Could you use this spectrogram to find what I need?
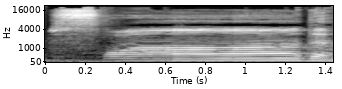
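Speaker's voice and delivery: صاد with a heavy s and long rounded aw vowel; loud, slow, heavy صاد; full-mouthed صاد. Shown as a demonstration. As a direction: fill the mouth and hold صاد. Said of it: "صاد کو پر کر کے پڑھیں گے".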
